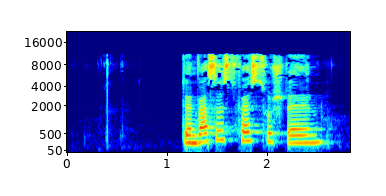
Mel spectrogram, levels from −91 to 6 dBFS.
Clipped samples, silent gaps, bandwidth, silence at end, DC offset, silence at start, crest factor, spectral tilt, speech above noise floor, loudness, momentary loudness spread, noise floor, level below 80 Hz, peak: under 0.1%; none; 11.5 kHz; 0.3 s; under 0.1%; 1.15 s; 20 dB; -1.5 dB/octave; 58 dB; -16 LUFS; 12 LU; -76 dBFS; -70 dBFS; 0 dBFS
